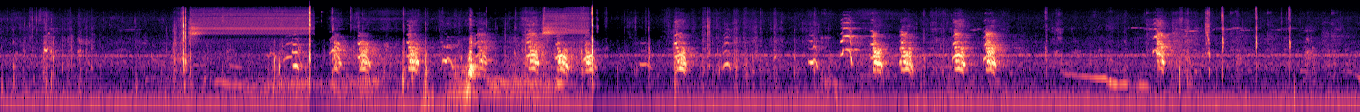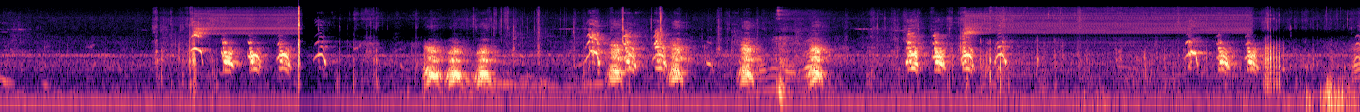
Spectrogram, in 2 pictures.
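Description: Several dogs barking and yipping in repeated short bursts, with whimpers between.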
